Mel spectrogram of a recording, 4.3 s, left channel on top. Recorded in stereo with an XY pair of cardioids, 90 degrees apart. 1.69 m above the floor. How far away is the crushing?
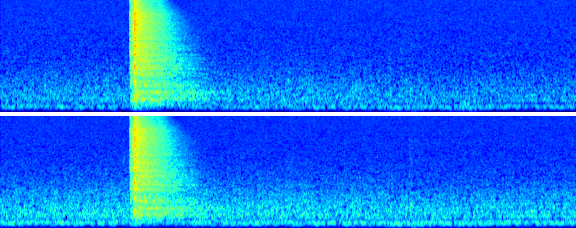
About 0.9 m.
